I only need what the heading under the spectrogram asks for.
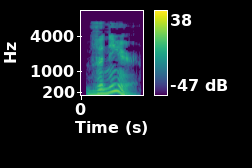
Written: veneer

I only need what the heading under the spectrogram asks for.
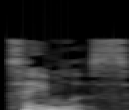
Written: tameless

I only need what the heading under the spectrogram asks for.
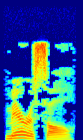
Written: Marisol

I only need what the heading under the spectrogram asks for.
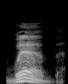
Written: web

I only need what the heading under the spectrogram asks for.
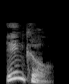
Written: inkle

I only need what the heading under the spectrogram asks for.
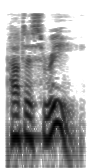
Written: patisserie

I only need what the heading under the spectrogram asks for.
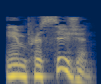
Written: imprecision

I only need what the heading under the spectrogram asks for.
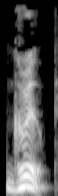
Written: group

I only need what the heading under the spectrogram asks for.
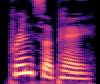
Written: principe

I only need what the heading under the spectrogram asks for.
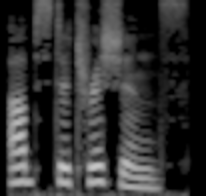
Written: obstetricians

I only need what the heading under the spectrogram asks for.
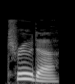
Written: truda

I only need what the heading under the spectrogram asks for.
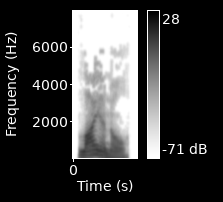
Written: lionell

